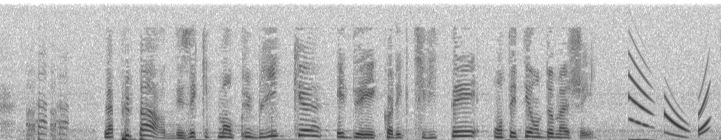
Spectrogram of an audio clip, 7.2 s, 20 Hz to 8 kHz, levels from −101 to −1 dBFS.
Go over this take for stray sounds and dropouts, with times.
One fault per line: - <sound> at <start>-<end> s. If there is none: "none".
- laugh at 0.3-0.7 s
- chirp at 6.3-7.1 s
